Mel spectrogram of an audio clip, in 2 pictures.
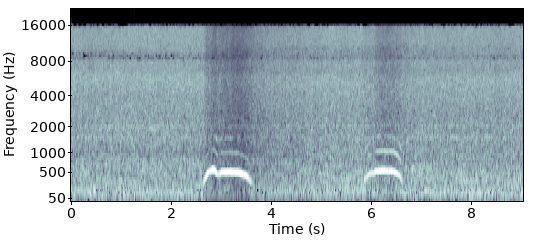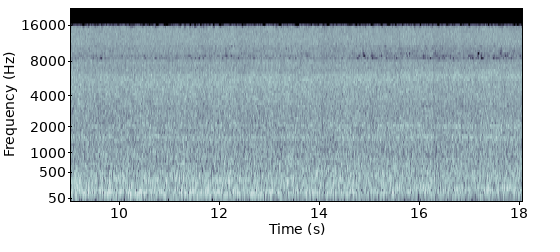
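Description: Steady rush of a tiered cascade waterfall pouring into its pool. Twice, about three and six seconds in, a brief pitched sound rises and falls over the water, louder than it.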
